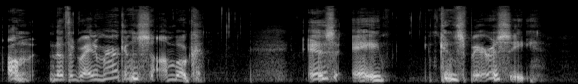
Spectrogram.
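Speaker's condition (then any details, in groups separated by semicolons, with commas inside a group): Dysphonia; sometimes squeakier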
